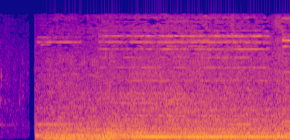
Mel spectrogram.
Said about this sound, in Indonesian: Aduh, macet banget sih. Padahal kan weekend. Iyalah, namanya juga Jakarta.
